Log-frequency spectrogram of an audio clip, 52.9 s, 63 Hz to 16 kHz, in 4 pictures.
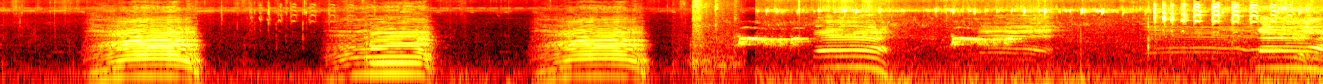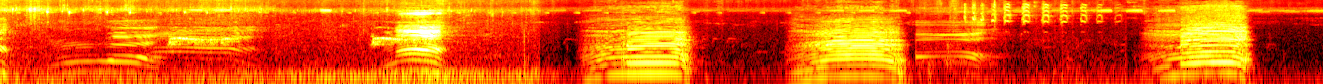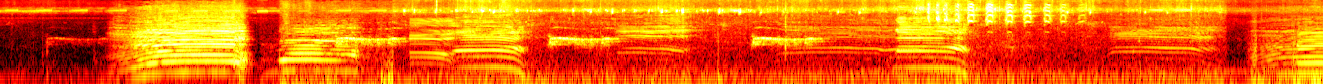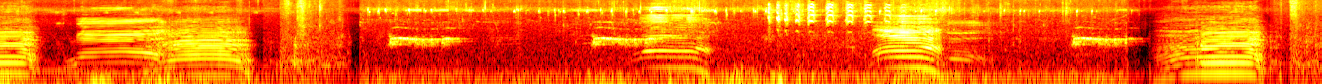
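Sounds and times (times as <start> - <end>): cows mooing: 7.7 - 18.3, 27.6 - 36.4, 37.6 - 42.3, 48.4 - 52.4.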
